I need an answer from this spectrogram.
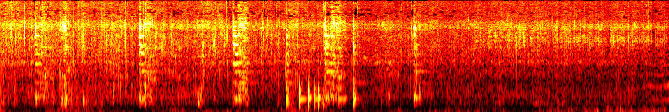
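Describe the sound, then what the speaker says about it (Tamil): Vegetables stirred and sautéing in hot oil in a pan, with scraping and clattering stirs over a steady frying hiss, close and moderately loud. "நல்லா எண்ணெயில் எல்லா பொருட்களும் வதங்கி"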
